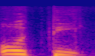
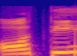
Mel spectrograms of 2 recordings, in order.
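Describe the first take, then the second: First: The first vowel is a closed 'o' sound. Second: The first vowel is an open 'aw' sound. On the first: This is how the word is actually spoken. "উচ্চারণ করব কি?" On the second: This follows the written spelling. "লিখবো অতয় হস্যই, অতি না বলে"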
